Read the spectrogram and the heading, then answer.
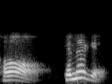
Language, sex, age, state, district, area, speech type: Assamese, male, 45-60, Assam, Golaghat, rural, conversation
